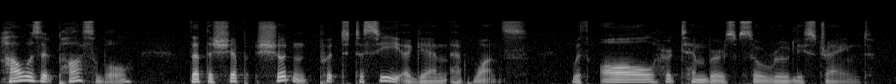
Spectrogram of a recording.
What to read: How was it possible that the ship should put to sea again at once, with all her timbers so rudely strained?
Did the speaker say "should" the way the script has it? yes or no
no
